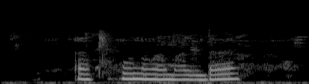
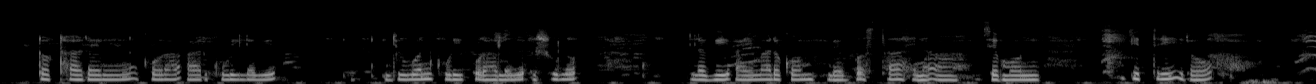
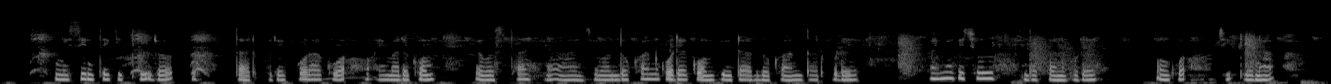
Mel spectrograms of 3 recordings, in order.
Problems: constant background noise, low volume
